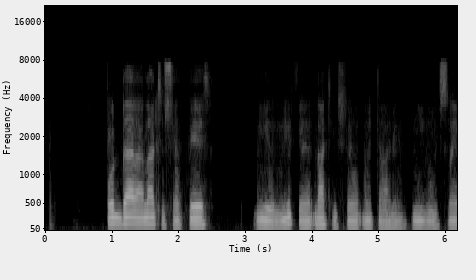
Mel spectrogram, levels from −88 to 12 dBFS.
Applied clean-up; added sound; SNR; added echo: neural mask model DeepFilterNet 3.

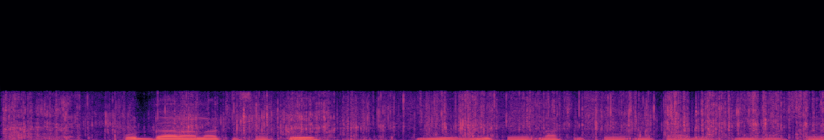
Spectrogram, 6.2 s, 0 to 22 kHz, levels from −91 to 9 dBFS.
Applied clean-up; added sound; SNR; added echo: none; Tearing; 6 dB; none.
